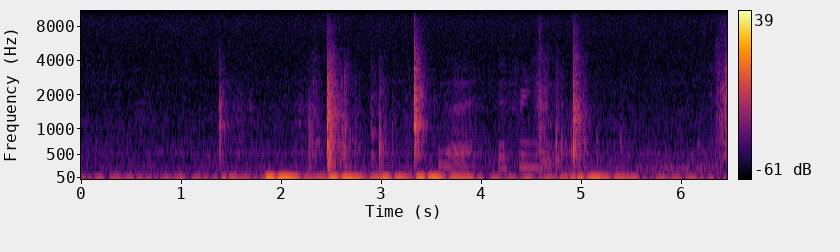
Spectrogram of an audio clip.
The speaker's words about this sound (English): Build a house. Build a house. See? Stack them up. One block up and another one on top of the other.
